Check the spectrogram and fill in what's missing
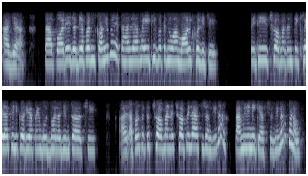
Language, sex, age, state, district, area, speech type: Odia, female, 30-45, Odisha, Sundergarh, urban, conversation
